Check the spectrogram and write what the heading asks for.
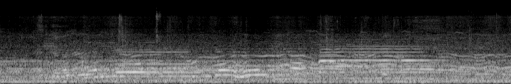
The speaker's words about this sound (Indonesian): sorry guys di sini azan dulu kita diem guys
